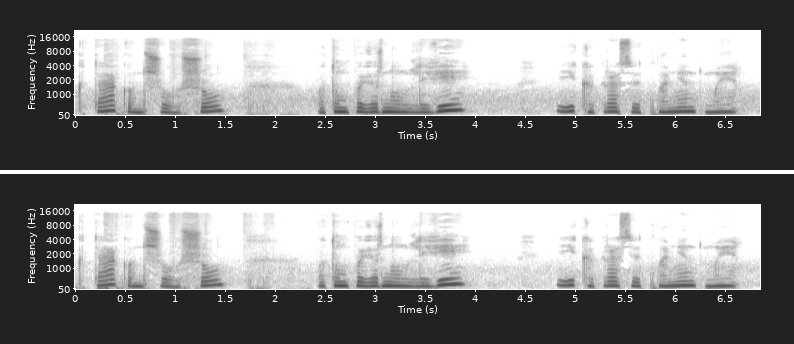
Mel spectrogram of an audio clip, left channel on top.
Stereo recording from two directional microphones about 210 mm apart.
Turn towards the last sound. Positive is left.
turn(degrees=0)  # may be behind; listen again after turning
